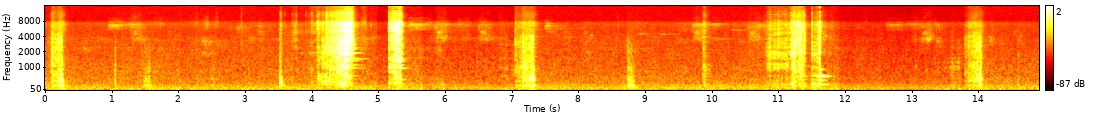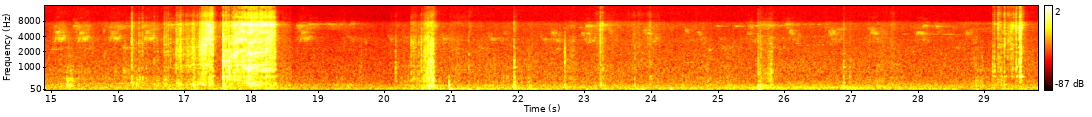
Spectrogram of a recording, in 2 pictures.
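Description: Steel mason's trowel scraping and slapping mortar onto the top of a concrete block, in a series of short separate strokes with pauses between, the longest about two-thirds of the way in.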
